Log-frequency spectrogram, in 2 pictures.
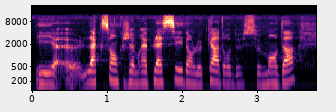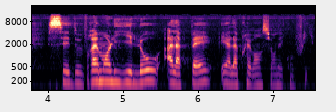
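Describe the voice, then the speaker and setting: A woman's voice: on the low side, fairly even intonation, moderate pace, a little hiss or hum. A woman professor introducing herself formally in French at a panel, speaking composedly with some fillers. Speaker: law professor. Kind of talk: formal self-introduction at a ministerial meeting.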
